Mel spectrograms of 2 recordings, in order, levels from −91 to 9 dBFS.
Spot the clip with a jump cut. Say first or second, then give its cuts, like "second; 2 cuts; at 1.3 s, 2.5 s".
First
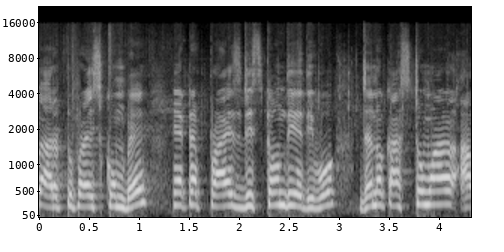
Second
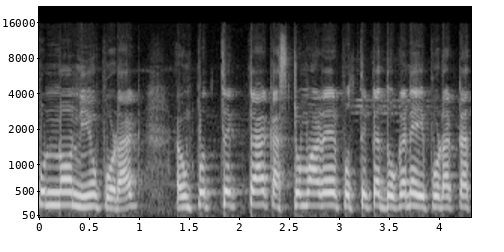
first; 1 cut; at 1.3 s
